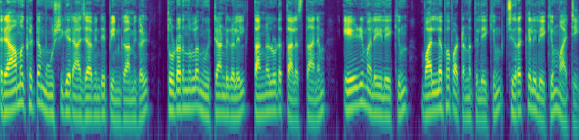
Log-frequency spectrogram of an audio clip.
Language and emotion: Malayalam, neutral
